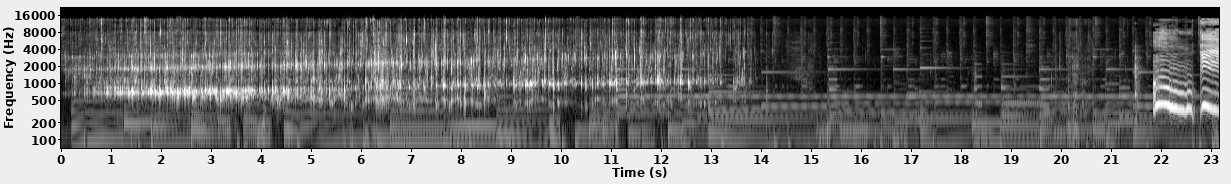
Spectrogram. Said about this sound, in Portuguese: Então, pega o copo. Isso, pegou? Agora encha. Ó o barulhinho.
